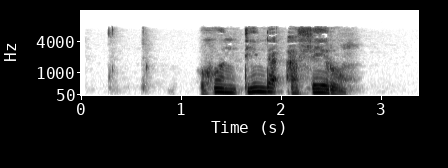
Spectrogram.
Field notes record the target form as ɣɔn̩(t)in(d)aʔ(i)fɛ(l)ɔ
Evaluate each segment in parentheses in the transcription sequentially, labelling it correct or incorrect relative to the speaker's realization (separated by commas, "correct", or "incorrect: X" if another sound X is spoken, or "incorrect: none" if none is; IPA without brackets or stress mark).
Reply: correct, correct, incorrect: a, incorrect: ɾ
